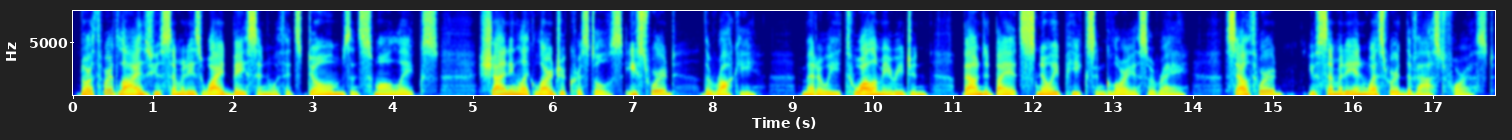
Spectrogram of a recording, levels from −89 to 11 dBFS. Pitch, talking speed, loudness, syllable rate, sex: 195 Hz, 120 wpm, -20 LUFS, 4.2 syllables/s, female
